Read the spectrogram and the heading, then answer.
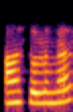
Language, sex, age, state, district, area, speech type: Tamil, female, 45-60, Tamil Nadu, Cuddalore, rural, conversation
